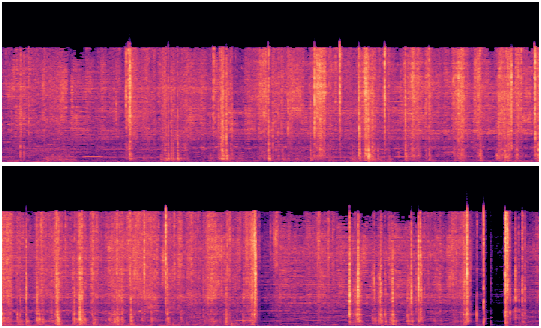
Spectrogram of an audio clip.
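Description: Screwdriver working a screw out of a Corvair's dash panel: irregular metal clicks and scrapes of the tool on the screw and panel. Music plays in the background.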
